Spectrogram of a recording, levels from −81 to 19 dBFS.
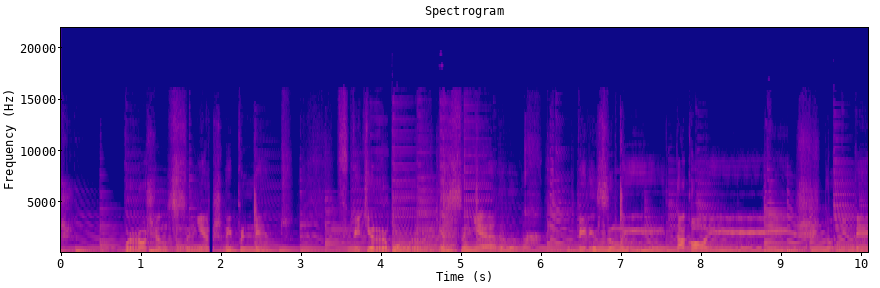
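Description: A gap at a join of encoded pieces opens at 1.85 s and lasts about 49 ms, until 1.89 s. Two separately encoded sections were butted together untrimmed, so encoder delay and last-frame padding leave a brief silence with smeared edges before the sound resumes where it stopped.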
